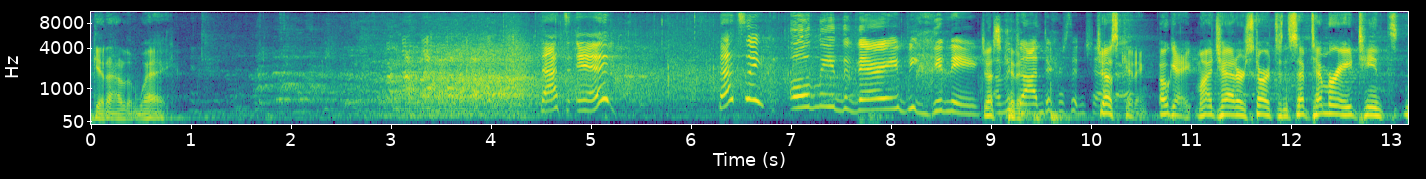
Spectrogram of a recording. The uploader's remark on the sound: Political Gabfest: Live From Atlanta! Take listener questions live.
